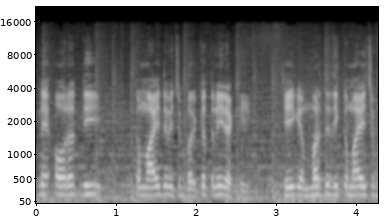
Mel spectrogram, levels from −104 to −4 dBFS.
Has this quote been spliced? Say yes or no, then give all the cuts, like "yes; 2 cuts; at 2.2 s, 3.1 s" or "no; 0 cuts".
no; 0 cuts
